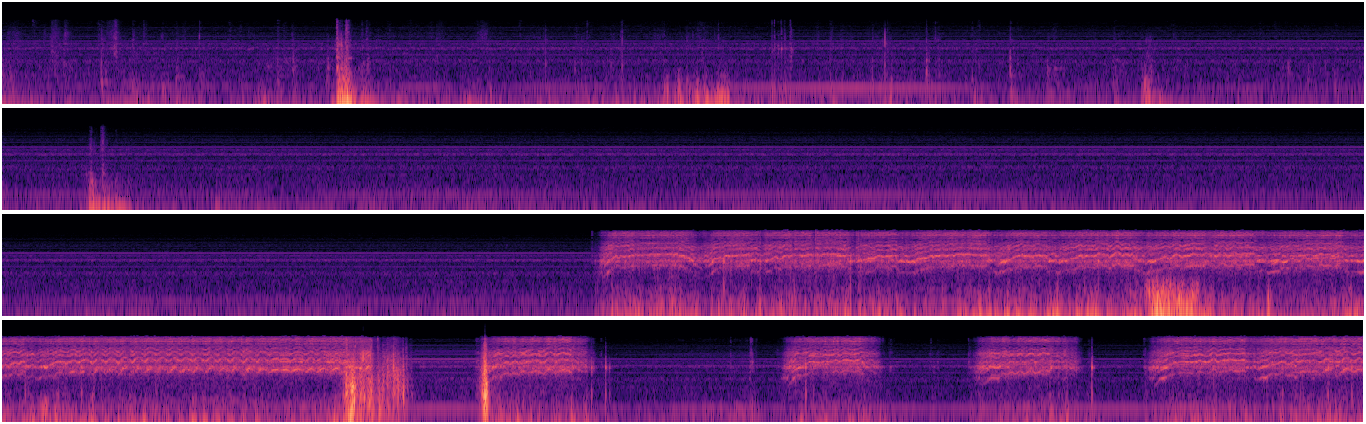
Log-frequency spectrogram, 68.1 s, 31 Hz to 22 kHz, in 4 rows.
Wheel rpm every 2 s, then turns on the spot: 0, 0, 0, 0, 0, 0, 0, 0, 0, 0, 0, 0, 0, 0, 0, 0, 0, 0, 0, 0, 40, 160, 180, 180, 180, 160, 220, 190, 80, 40, 80, 80, 90, 190.
none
